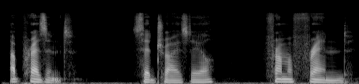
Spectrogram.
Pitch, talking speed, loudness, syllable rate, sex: 105 Hz, 115 wpm, -23 LUFS, 4.1 syllables/s, male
